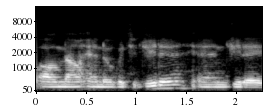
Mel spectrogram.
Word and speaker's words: Jide: My name is spelled J-I-D-E, but pronounced Jide, right?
